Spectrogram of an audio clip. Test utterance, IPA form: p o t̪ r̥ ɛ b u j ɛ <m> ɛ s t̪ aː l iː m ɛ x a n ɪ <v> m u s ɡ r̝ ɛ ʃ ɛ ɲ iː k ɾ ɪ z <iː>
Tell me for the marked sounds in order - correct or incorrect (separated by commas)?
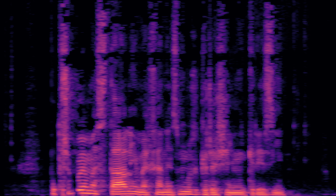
correct, incorrect, correct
